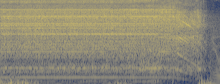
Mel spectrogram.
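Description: Cordless portable band saw cutting through brass rod stock held in a bench vise, its motor running at a steady pitch. Near the end the cut finishes and the motor winds down, falling in pitch.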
